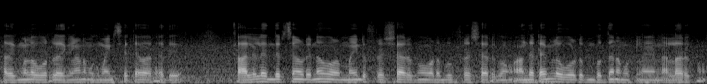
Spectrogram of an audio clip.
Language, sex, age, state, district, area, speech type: Tamil, male, 18-30, Tamil Nadu, Namakkal, rural, spontaneous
